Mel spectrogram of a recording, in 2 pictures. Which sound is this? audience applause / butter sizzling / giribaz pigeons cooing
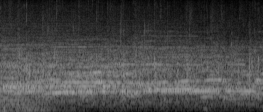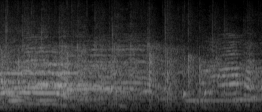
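audience applause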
